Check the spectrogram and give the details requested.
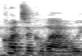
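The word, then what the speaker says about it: Quetzalcoatl: mythology which was that which was their God a quiz cadle did that pronounce that correctly I believe qu cadle yeah okay see I did better on the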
